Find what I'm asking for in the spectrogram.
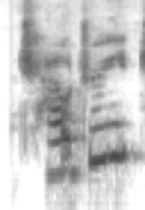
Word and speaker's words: Chowdhury: So one of his daughters, Anna Chowdhury, I don't know how to say it. – The first way sounded good. – Chowdhury.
